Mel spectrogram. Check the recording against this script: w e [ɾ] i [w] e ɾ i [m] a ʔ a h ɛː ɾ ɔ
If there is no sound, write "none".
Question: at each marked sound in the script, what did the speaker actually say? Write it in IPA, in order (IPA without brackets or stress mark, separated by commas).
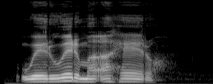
ɾ, w, m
